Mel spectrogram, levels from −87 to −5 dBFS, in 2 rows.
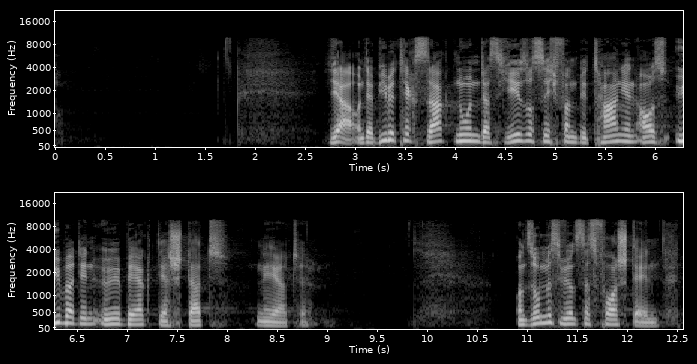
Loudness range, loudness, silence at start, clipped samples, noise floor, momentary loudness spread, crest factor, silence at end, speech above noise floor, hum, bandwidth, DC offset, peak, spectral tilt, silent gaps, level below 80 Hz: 7 LU; -29 LUFS; 2 s; under 0.1%; -78 dBFS; 9 LU; 24 dB; 0.05 s; 50 dB; none; 10 kHz; under 0.1%; -6 dBFS; -4 dB/octave; none; -76 dBFS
